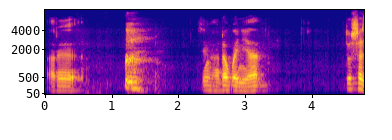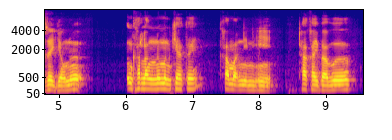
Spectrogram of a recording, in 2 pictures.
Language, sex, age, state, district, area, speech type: Bodo, male, 18-30, Assam, Kokrajhar, urban, spontaneous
